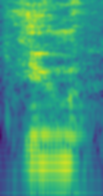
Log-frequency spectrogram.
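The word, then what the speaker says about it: Hulme: English person to say properly because I can't pronounce it it's huming 'land Hume I'm Manchester in England and this actually is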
